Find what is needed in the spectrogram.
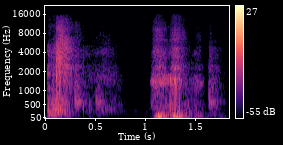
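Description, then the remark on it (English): A person who has fallen asleep snores, two rough, noisy snorts separated by a short pause, the second ending in a brief extra rasp. No one speaks. “I heard snoring earlier.”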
